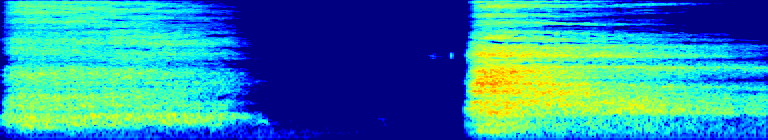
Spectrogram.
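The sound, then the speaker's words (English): A deep breath is drawn in through the nose, then let out through the mouth after a short pause. Each is a loud, airy rushing hiss that tapers off, with the exhale starting more strongly. “So let's take a few deep breaths together right now. Take a deep breath in through your nose and out through your mouth.”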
